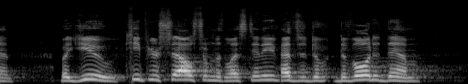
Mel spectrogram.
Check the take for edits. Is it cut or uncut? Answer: cut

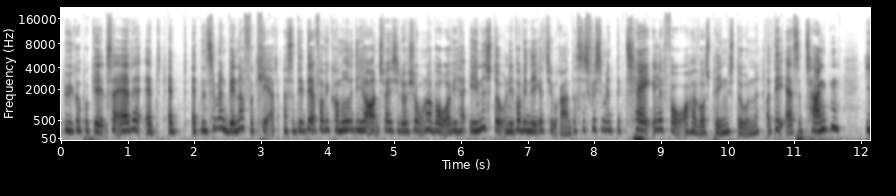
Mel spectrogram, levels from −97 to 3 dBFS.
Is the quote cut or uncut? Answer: cut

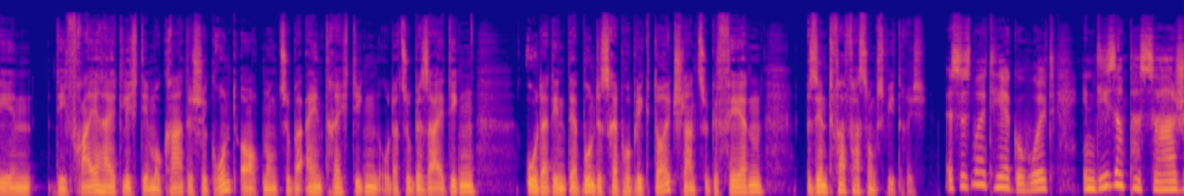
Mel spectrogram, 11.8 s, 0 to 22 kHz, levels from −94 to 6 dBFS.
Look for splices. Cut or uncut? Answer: cut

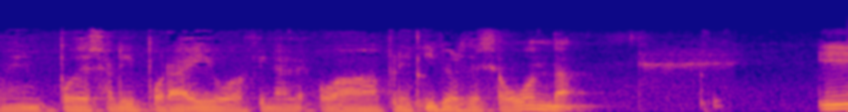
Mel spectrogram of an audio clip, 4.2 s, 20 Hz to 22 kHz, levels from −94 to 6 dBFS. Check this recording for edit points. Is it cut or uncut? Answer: uncut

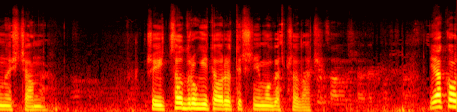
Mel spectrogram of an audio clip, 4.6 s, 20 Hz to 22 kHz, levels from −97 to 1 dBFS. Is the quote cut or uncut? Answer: cut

